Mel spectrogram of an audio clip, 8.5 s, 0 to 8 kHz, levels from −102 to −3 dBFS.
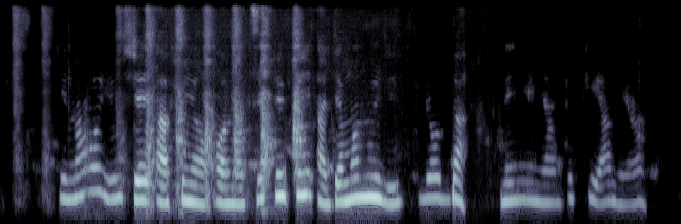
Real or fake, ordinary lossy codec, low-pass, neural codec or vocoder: fake; none; 7.2 kHz; codec, 24 kHz, 3.1 kbps, DualCodec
